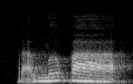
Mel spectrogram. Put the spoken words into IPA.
ɾ a̰ w n̪ ɤ p a

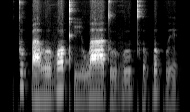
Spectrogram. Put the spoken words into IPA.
t u˦ k͡p a˨ β o˨ v ɔ˦ kʰ iː˨ w aː˦ t u˨ v uː˦ kʰ ʊ˨ p ʊ˦ kʷ ɪ˨

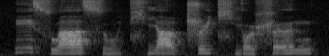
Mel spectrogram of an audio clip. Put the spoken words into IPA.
i˥ s w ä˧˥ s ṵ˨˩ t͡ɕʰ j ä˥ ʈ͡ʂ ɻ̩˥ t͡ɕʰ j o˨ ʊ̯ ʂ ə˥ n

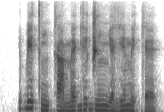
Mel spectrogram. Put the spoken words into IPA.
ɓ e˦ t ĩ˨ k a˨ m ɛ˧ ɡ e˦ d͡ʒ ĩ˧ ɲ ɛ˨ ɣ e˦ m e˨ k ɛ˨

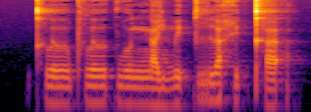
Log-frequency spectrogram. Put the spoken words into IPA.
kʰ l ɤː˧ pʰ l ɤː˧ k w o˧ n ŋ a˧ j m e˥˩ ʔ k r ɯ˥˩ a̯ h e˥˩ k̚ tʰ a˨˩ ʔ

